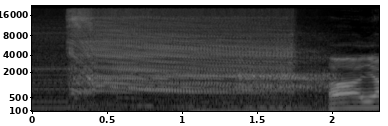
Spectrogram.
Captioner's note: motor winds down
